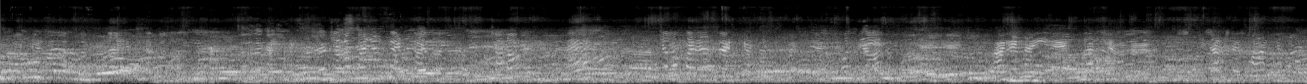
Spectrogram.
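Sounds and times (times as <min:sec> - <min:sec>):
crowd chatter in hall: 0:00.0 - 0:13.0.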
